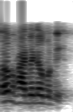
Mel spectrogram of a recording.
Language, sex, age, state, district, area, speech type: Assamese, male, 30-45, Assam, Sivasagar, rural, conversation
